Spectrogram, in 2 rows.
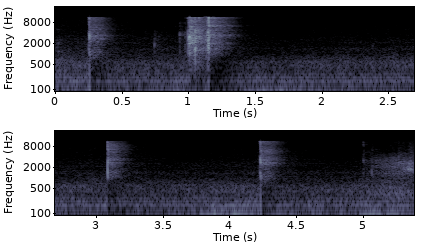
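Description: A Sig Sauer P365 pistol fires several sharp, loud shots at uneven intervals, each crack standing alone with short gaps between them.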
